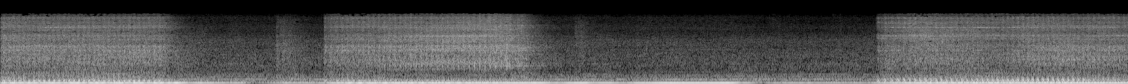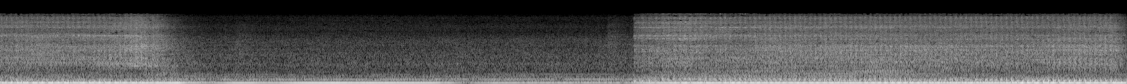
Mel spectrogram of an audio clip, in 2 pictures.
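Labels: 0.1s A jackhammer is loudly and metallically drilling into material outdoors. 22.6s

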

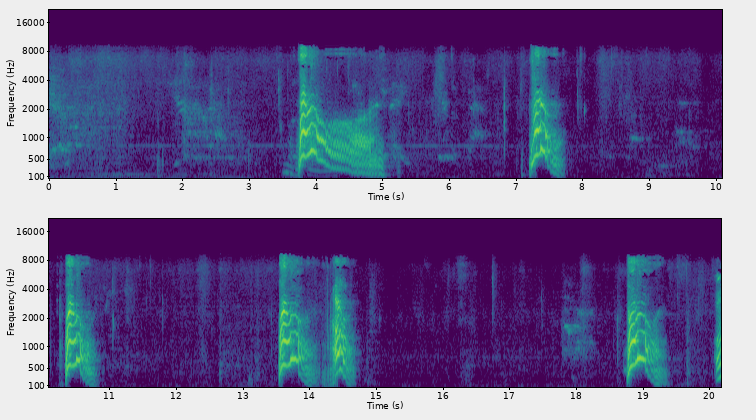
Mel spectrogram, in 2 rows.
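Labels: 0.0s People are talking quietly in the background indoors. 9.2s
3.7s A dog barks loudly and then gradually becomes quieter. 5.1s
7.1s A dog barks loudly. 7.9s
10.2s A dog barks loudly. 10.9s
13.4s A dog barks loudly. 14.7s
17.7s A dog barks quietly in the distance. 18.5s
18.6s A dog barks loudly. 19.3s
20.0s Someone is speaking indoors at a normal tone. 20.2s

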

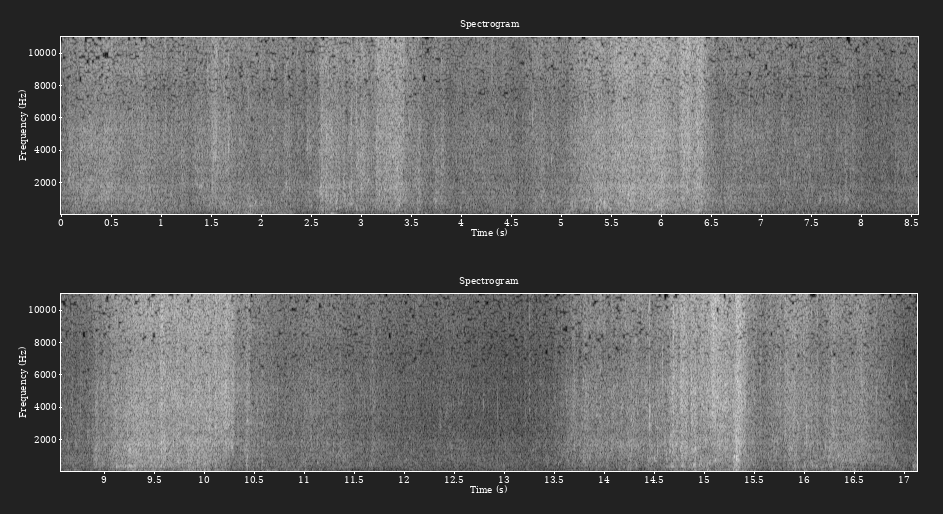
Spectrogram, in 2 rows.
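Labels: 0.2s Water waves splashing onto stones. 17.1s

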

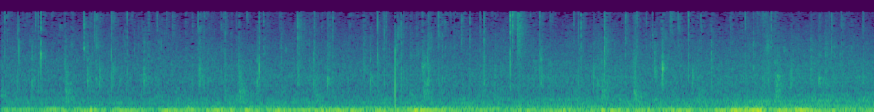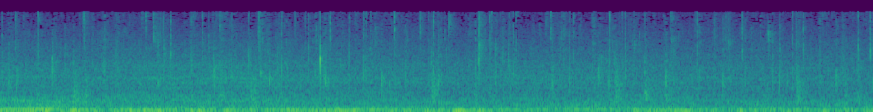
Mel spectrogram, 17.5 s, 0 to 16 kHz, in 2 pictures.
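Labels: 0.0s Heavy, loud hum with rain and water droplets falling on leaves and the ground outdoors. 17.5s

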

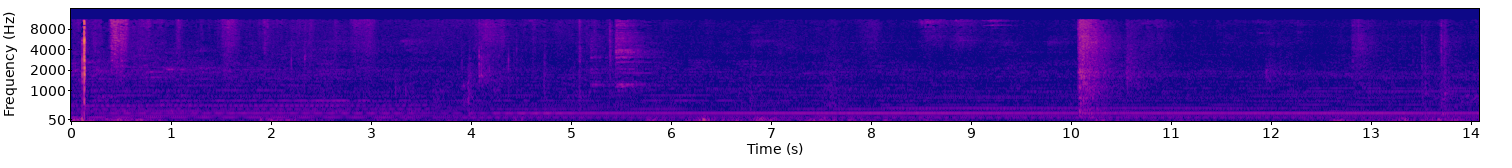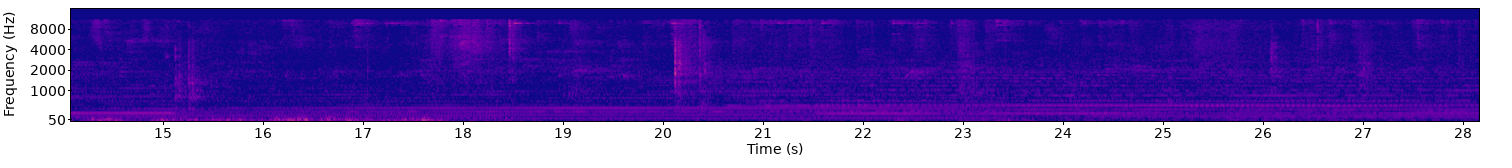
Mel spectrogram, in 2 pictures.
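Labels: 0.0s Several ship horns are sounding. 28.2s
0.0s A female voice is speaking in the distance. 28.2s
5.1s Metallic banging. 5.7s
9.9s Heavy banging. 10.4s

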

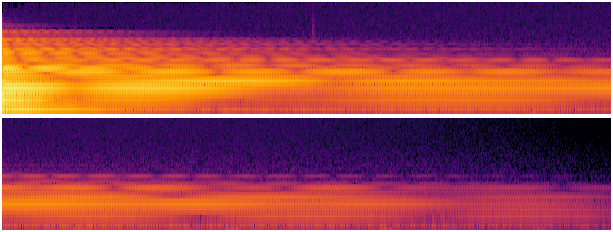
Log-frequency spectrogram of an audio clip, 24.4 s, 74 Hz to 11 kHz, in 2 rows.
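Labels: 0.0s A single piano note is struck loudly and then allowed to fade out completely. 24.4s

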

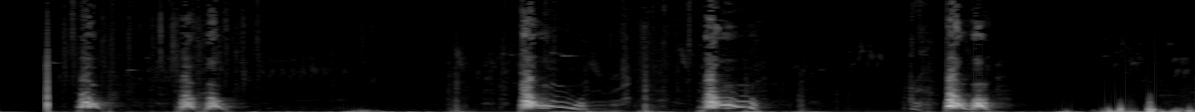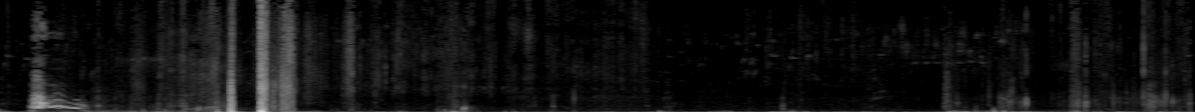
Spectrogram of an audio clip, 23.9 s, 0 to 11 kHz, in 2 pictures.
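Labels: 0.4s Small, fast clapping sounds. 0.7s
0.5s Birds singing quietly and repeatedly in the distance. 14.1s
0.8s A dog barks quickly and lively once. 1.3s
1.7s Someone moves slightly on gravel. 4.8s
1.7s A dog barks twice quickly and lively. 2.4s
3.3s Wind blows rapidly. 4.4s
5.2s A dog barks once loudly and lively. 7.9s
6.3s A person moves slightly on the ground. 8.4s
9.1s A dog barks twice quickly and lively. 10.1s
10.5s Wind blows rapidly. 12.2s
12.2s A dog barks once with a long bark. 13.2s
13.3s A person unintentionally kicks the microphone. 15.5s
15.5s A person opens a package. 18.4s
18.5s A bird sings repeatedly and quietly in the distant background. 23.9s
21.4s Footsteps slowly walking on gravel. 23.9s

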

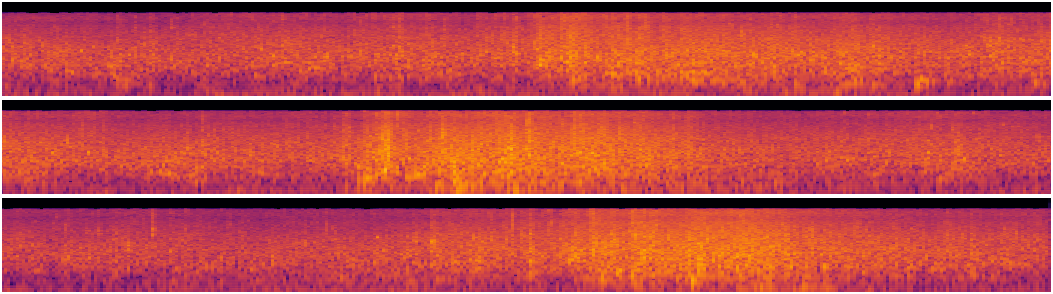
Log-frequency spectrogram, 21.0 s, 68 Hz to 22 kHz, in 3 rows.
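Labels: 0.0s A river flows. 21.0s
3.5s Water splashes. 6.2s
9.3s Water splashes. 11.9s
16.8s Water splashes. 19.7s

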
